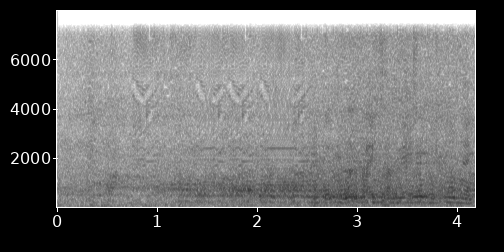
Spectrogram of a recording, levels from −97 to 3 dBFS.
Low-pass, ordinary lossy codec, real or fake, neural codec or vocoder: 7.2 kHz; none; fake; codec, 16 kHz in and 24 kHz out, 1.1 kbps, FireRedTTS-2 codec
